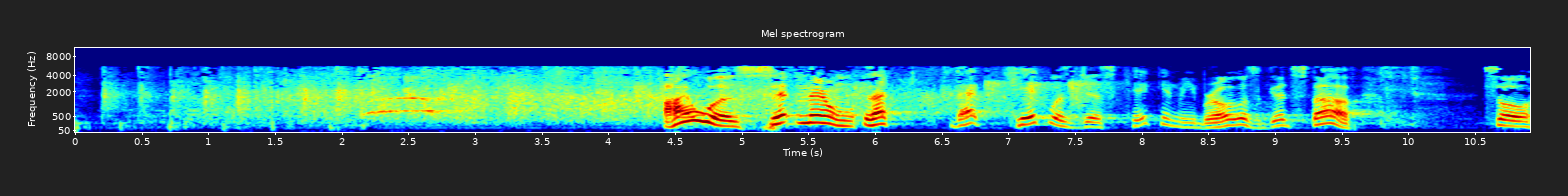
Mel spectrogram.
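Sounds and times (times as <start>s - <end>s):
audience applauding: 0.0s - 7.7s
speech: 4.4s - 10.0s, 10.6s - 10.8s.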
